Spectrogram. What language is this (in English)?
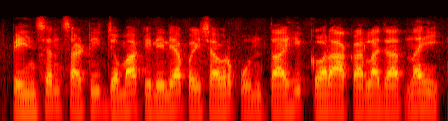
Marathi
